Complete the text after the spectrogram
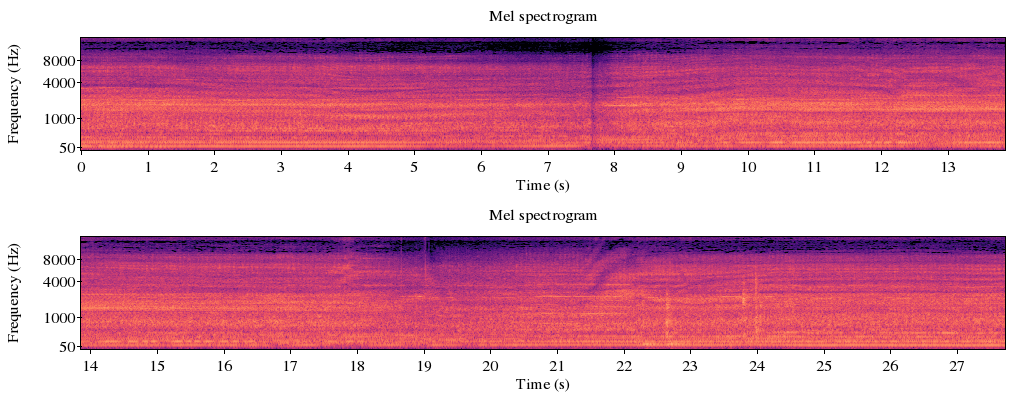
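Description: A diesel engine rumbles steadily nearby.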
